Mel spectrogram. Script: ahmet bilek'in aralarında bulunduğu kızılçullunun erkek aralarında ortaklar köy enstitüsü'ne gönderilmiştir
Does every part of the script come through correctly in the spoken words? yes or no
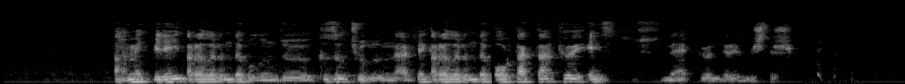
yes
